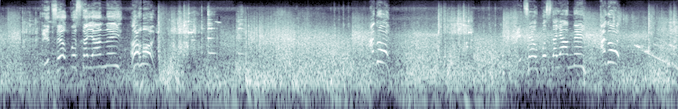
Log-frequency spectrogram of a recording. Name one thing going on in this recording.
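A young man shouts urgently nearby.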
